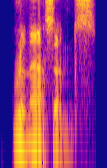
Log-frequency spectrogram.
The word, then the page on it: renascence: British English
